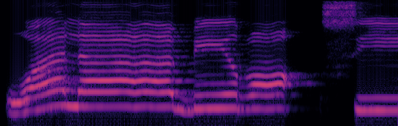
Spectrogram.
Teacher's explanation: اور حمزہ ساکن کو جھٹکا دے کر پڑھتے ہیں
